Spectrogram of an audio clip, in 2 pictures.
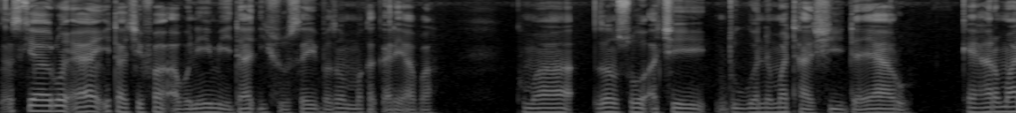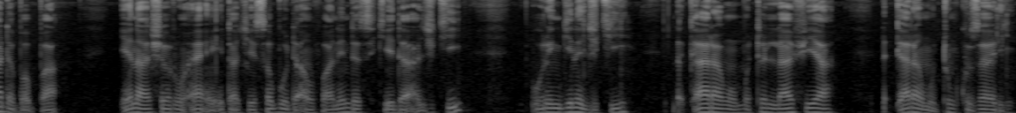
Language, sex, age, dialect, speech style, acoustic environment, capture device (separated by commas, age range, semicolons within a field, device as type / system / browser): Hausa, male, 18-24, Nigeria - Kano, tired; focused, nature; appliances, desktop / Linux / Chrome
